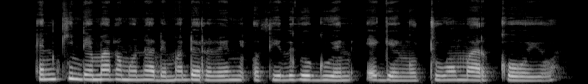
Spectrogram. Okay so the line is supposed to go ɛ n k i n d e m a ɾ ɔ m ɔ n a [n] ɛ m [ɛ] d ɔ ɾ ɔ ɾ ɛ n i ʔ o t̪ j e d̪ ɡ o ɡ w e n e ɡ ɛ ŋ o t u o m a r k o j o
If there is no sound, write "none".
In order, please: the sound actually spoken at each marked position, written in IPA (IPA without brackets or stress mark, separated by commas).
d, a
